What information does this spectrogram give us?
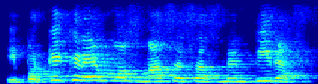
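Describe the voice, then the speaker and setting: A woman preaching a sermon in a high, bright register. She keeps checking in with her listeners through short rhetorical questions. The sound carries a roomy echo and a slightly muffled, lo-fi quality. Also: moderate pace. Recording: echoey, slightly dull room sound.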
